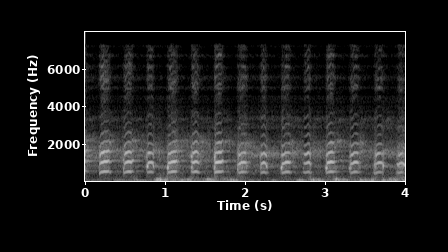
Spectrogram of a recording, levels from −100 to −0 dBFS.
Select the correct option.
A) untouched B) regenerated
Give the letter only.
B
